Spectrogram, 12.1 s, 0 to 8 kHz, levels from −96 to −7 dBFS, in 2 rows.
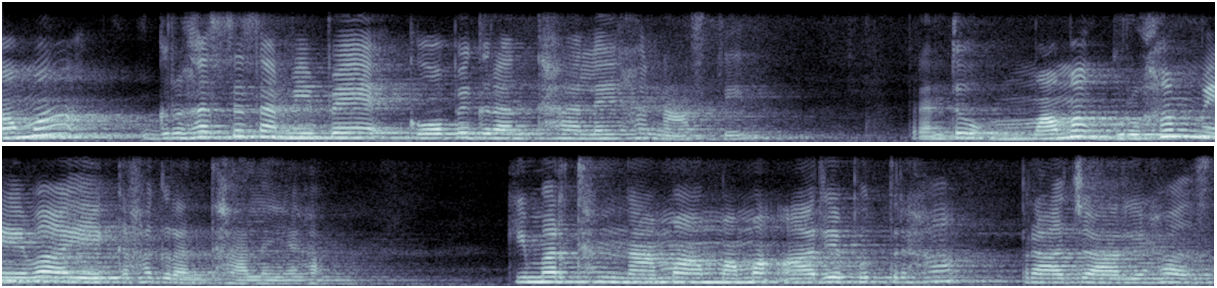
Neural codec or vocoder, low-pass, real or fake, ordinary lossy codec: none; 7.2 kHz; real; none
